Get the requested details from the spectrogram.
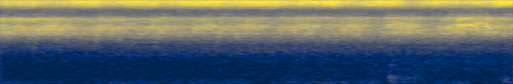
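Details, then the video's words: Cicadas singing in an apartment complex near the end of summer, the last cicada sound of the year: a steady, dense, high-pitched hissing buzz that holds without a break, with faint low hum underneath. "올 여름 마지막 매미소리"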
